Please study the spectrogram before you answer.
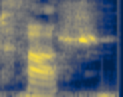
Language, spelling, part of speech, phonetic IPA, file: Polish, twarz, noun, [tfaʃ], Pl-twarz.ogg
